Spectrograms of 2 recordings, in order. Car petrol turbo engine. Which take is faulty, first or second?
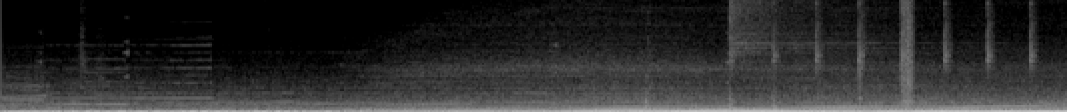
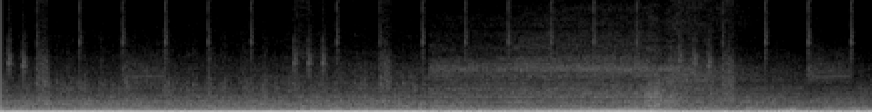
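first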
